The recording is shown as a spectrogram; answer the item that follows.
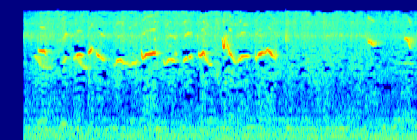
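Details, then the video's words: White-rumped shama, used as a lure sound to provoke other shamas into singing, delivers a quick burst of high, chattering, twittery notes for about two seconds, then fades to quieter background. "Kretekan Trotolan Murai Batu Pancingan Emosi Murai Batu Bunyi"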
